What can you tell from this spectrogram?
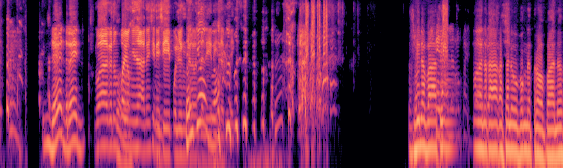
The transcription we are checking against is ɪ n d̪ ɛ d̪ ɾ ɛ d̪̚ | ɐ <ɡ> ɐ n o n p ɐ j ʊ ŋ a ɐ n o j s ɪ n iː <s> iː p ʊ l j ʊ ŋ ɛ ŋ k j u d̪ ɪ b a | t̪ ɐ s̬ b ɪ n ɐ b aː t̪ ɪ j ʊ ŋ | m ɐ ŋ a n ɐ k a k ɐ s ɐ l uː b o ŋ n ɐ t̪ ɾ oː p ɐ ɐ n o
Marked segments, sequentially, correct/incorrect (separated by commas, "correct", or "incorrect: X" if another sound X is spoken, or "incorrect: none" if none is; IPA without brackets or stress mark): correct, correct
